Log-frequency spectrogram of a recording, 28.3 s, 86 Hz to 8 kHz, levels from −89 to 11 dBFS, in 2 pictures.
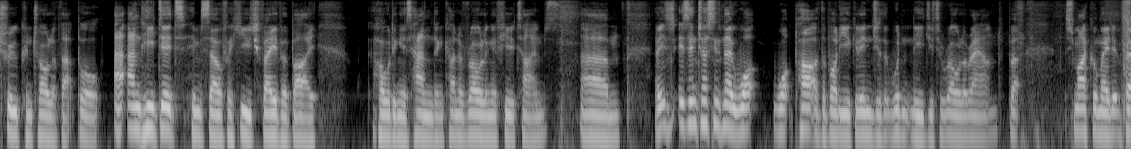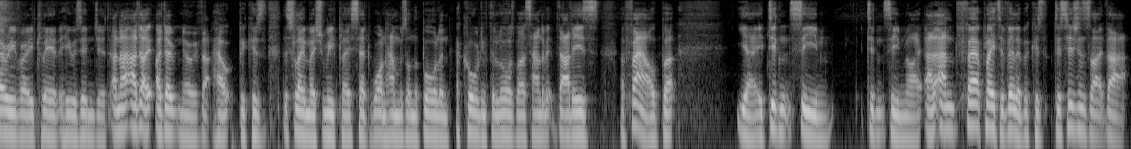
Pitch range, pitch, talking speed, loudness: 120-140 Hz, 130 Hz, 235 wpm, -21 LUFS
